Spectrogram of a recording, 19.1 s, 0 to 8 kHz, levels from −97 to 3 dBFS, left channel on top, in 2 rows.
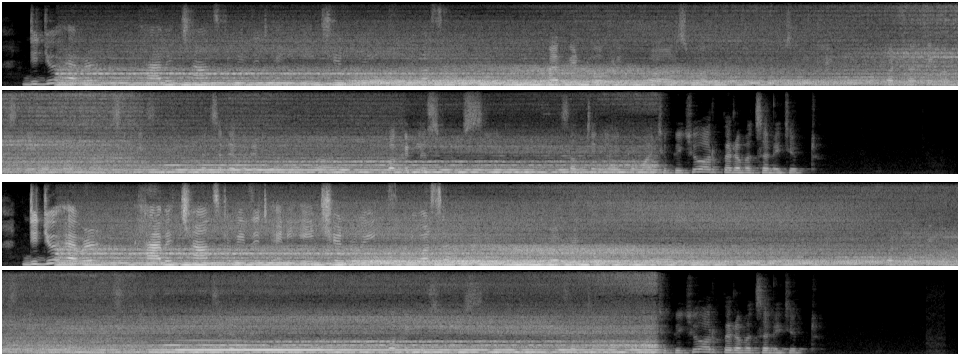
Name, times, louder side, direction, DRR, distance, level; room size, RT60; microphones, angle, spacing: voice 1, 0.2-1.0 1.3-4.6, right 9 dB, 90° right, 0.3 m, -31 dB
sound 1, 0.5-16.1, right 4 dB, 50° right, 0.8 m, -25 dB
voice 2, 5.5-8.3 8.8-11.1 11.5-14.6 15.1-17.5, left 2 dB, 30° left, 1.0 m, -37 dB
sound 2, 6.8-13.6, left 5 dB, 90° left, 1.3 m, -41 dB
10.0 x 6.5 x 2.2 m
head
